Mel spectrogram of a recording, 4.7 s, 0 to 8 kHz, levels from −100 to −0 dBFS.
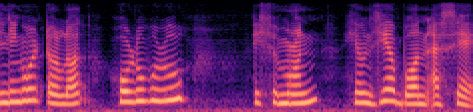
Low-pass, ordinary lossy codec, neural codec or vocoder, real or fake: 7.2 kHz; none; autoencoder, 22.05 kHz, a latent of 192 numbers a frame, VITS, trained on many speakers; fake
